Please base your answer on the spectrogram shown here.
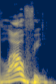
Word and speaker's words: Laufey: Because the character's name is Laufey.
